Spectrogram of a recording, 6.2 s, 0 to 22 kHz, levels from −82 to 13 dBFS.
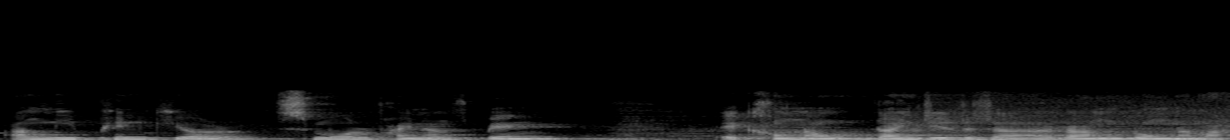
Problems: background sounds at intervals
